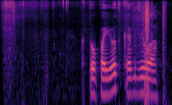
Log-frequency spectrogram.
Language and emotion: Russian, neutral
